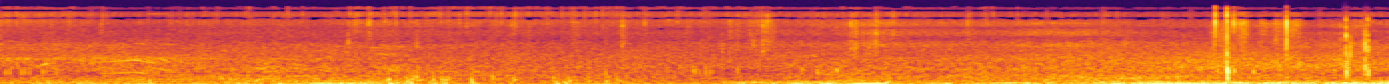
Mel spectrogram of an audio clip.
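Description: Wind buffeting a handheld microphone outdoors: an uneven low rumble that rises and falls, growing louder toward the end, with a few sharp clicks near the end.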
